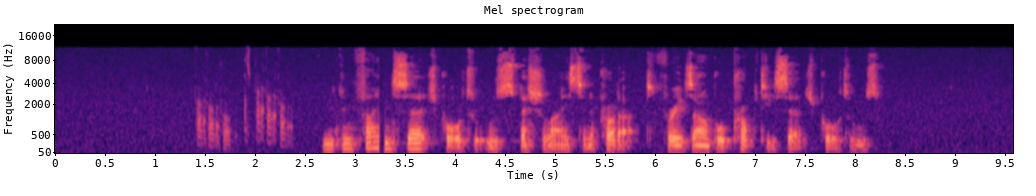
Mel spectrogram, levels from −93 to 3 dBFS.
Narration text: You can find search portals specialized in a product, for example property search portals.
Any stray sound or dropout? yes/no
yes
